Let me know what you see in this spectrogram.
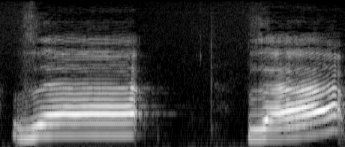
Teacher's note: Dibacanya dipanjangkan sebanyak 2 ketukan. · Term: mad thobii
